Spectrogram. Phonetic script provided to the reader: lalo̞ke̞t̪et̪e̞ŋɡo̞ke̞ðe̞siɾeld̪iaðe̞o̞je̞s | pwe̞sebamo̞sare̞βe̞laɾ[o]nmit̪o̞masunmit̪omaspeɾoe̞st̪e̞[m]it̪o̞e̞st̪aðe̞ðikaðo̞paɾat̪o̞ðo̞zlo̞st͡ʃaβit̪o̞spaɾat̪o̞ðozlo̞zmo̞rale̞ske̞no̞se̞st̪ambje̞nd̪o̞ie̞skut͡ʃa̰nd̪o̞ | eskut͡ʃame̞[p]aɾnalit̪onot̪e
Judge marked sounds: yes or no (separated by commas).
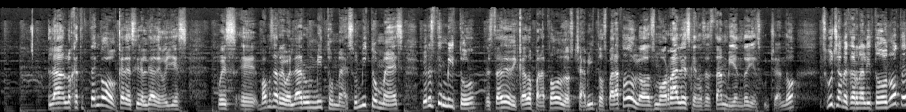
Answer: no, yes, no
